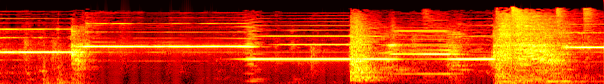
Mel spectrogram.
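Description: Rock band in a small room: an electric guitar holds single high ringing tones that change pitch twice, set against loud crashing band hits about a second in, at about three and a half seconds and at five seconds.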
